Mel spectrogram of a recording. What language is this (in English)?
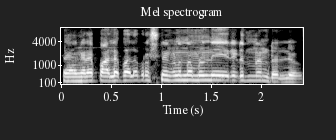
Malayalam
